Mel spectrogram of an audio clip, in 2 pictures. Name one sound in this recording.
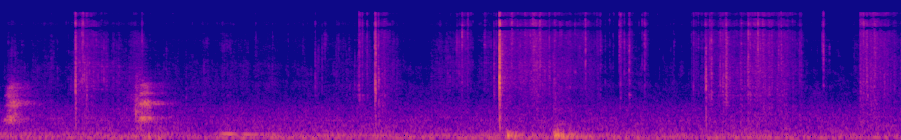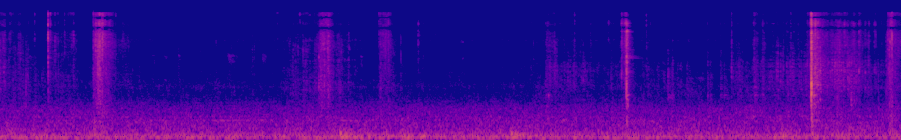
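Pruning shears snip sharply at stems.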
